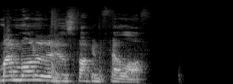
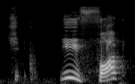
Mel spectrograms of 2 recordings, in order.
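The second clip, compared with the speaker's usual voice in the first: usual speaking voice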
